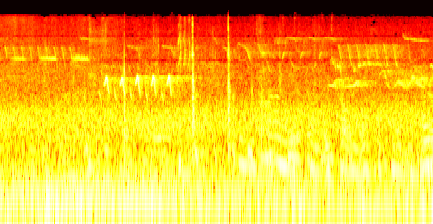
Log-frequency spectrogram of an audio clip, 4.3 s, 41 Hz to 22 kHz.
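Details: Common nightingale singing from trees close to a trunk, Paxton Pits, Cambridgeshire, 30 April 2016: a fast run of five ringing, evenly spaced notes, then scattered chirps and twitters over heavy low rumble and faint voices.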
